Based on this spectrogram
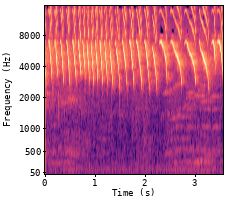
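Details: A champion canary sings a fast, high trill of about eight downward-slurred notes a second, then slows into longer, sweeping whistled notes that fall in pitch.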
